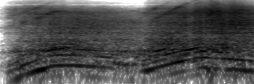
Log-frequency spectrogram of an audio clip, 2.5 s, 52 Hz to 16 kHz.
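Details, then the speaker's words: Abandoned BMW 335i with N54 engine and upgraded 19T turbos: engine revs twice with uneven stumbling note and clatter, running rough. "so we got braking driving it kind of sounds like it's running a little rough oh it does sound like it's R it does sound like it's running rough"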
